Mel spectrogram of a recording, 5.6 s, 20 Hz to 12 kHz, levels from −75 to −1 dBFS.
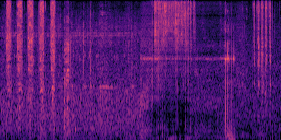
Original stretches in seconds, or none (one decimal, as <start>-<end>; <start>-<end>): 0.0-2.8; 4.7-5.6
